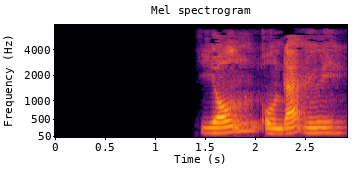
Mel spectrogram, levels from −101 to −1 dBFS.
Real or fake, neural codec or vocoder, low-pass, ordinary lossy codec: fake; codec, 24 kHz, 0.9 kbps, WavTokenizer, small release; 7.2 kHz; MP3, 32 kbps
